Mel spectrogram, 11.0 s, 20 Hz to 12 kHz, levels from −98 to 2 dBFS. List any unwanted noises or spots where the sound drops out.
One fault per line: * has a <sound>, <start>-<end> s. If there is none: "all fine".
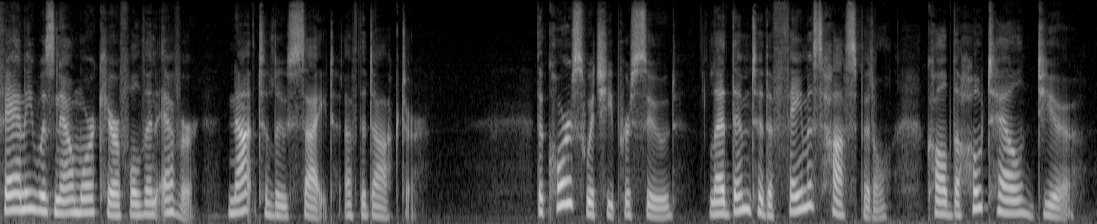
all fine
